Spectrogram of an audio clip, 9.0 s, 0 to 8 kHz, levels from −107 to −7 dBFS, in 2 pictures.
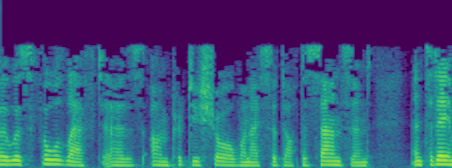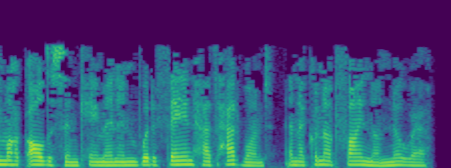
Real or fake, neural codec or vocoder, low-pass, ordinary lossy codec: fake; codec, 16 kHz, 0.8 kbps, ZipCodec; 7.2 kHz; MP3, 24 kbps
